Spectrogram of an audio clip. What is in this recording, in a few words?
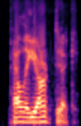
"Palaearctic", American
